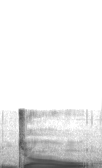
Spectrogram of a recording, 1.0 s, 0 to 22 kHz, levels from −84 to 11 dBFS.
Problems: constant background noise, echo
